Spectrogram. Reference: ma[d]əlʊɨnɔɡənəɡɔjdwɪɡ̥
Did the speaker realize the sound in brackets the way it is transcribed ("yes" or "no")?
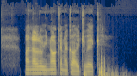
no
